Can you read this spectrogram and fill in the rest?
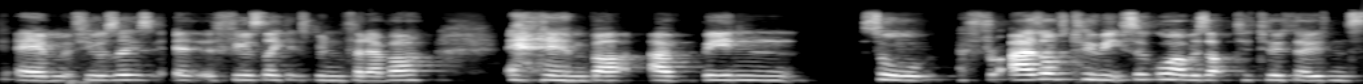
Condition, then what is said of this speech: No condition.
